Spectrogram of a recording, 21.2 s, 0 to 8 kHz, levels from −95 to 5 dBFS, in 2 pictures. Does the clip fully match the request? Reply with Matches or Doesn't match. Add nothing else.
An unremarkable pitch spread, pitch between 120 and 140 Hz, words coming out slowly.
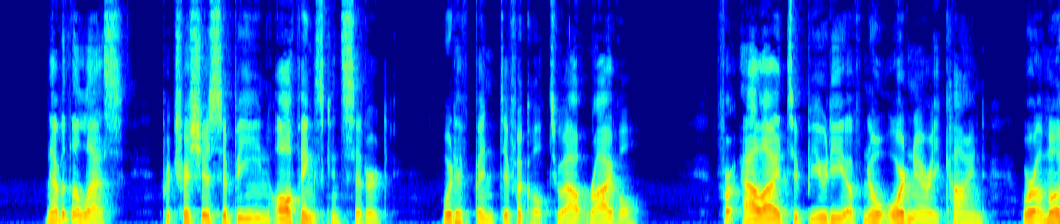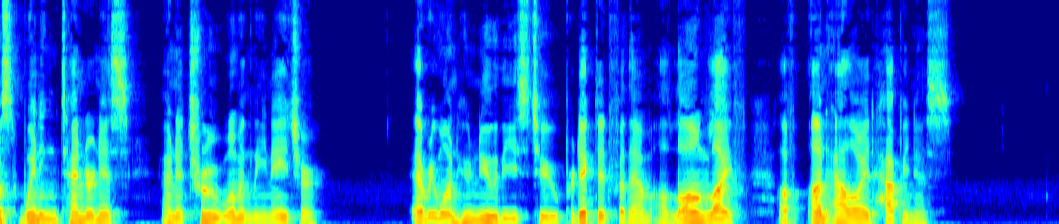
Matches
